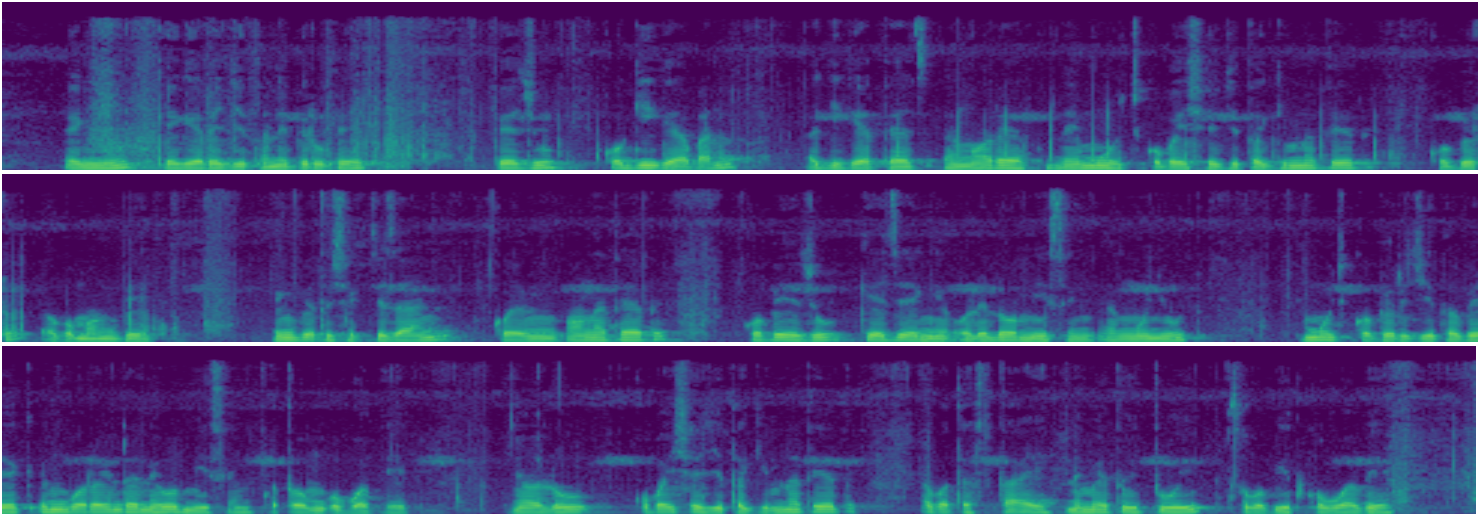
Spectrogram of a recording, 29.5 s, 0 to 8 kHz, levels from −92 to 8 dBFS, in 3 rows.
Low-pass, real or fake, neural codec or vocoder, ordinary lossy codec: 7.2 kHz; real; none; MP3, 48 kbps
